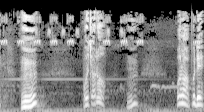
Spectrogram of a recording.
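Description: Cricket-like insect chirping in short, high, repeated pulses, the night-time ambience under a spoken story.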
